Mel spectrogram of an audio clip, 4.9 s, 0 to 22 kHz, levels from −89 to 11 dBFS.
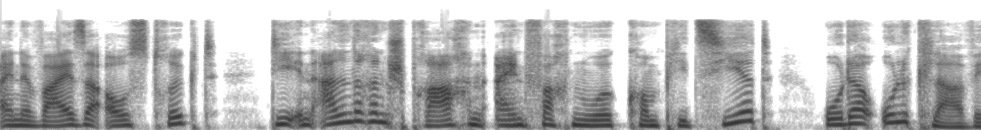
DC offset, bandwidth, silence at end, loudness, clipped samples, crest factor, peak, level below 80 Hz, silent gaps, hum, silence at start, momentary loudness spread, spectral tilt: under 0.1%; 12 kHz; 0 s; -16 LUFS; under 0.1%; 16 dB; 0 dBFS; -42 dBFS; none; none; 0 s; 6 LU; -4.5 dB/octave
